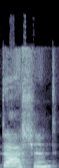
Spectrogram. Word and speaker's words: dachshund: She is sharing, I always say this, is it dachshund? Is that the right way to pronounce it?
